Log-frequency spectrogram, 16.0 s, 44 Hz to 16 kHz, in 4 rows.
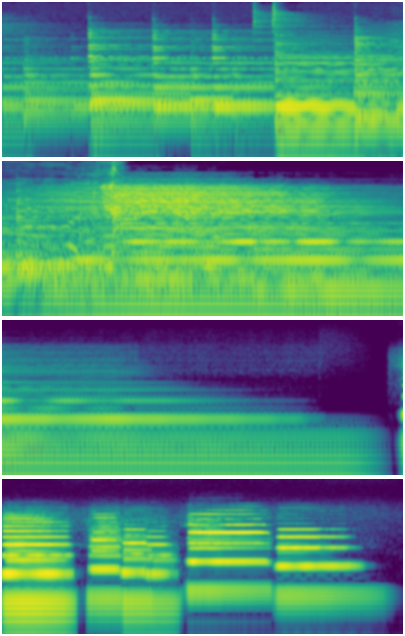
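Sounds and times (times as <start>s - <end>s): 
synth chords played by studio house band: 0.0s - 15.7s
sustained distorted chord: 2.8s - 11.8s
deep bass drone: 2.8s - 11.9s.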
